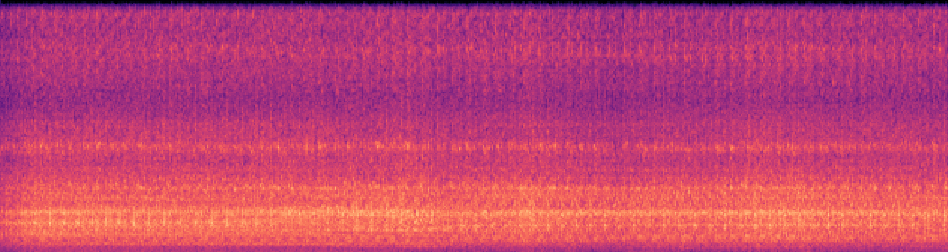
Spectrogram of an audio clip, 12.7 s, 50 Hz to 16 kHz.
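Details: 7.3 diesel rough runner with no power, switched from high idle to street mode: dull knocking under loud clatter, owner says sounds like a rod knock; raw-diesel-smelling puffing blue smoke, EGTs good, cause unknown.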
